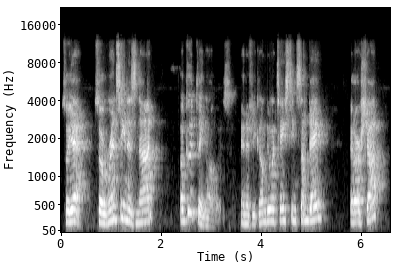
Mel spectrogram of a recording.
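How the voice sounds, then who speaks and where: A man's voice: high voice, expressive, normal speed, a bit bright, echoey room, low-quality recording. A middle-aged man who runs a wine shop, hosting a video-call tasting in a casual, chatty way, telling stories and correcting himself as he goes. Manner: chatty, storytelling, self-correcting. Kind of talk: casual explanatory talk.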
